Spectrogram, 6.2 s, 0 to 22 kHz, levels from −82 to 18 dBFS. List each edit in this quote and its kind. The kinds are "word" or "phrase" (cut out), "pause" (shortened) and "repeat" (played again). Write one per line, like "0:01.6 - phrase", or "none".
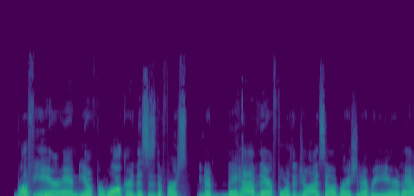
0:02.9 - pause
